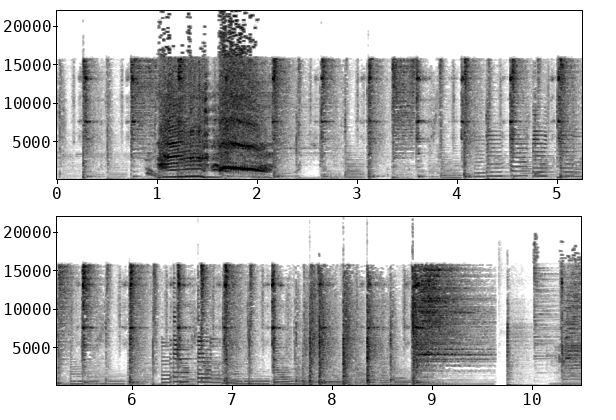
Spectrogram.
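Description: A man lets out a loud, harsh war cry that rises and falls in pitch for about a second, then dense, steady music carries on to the end.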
